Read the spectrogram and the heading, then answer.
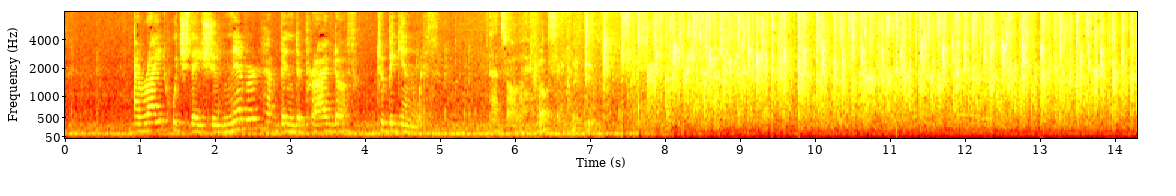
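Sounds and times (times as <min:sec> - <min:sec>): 
speech: 0:00.9 - 0:05.0, 0:05.6 - 0:07.4
audience applause: 0:07.2 - 0:14.2.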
